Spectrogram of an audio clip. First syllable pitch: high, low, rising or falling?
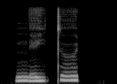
low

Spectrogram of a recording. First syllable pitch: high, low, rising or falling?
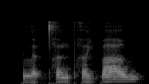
rising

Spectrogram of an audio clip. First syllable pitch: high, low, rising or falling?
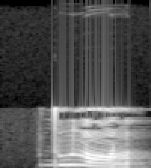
high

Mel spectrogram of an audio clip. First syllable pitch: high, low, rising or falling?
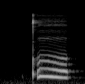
falling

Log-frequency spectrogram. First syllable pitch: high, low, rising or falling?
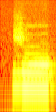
high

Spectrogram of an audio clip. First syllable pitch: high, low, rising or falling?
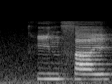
high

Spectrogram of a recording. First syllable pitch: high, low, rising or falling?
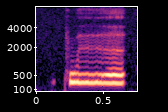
low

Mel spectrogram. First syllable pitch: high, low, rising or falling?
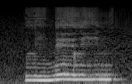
rising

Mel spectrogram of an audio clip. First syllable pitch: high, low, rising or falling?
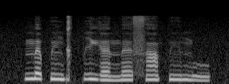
falling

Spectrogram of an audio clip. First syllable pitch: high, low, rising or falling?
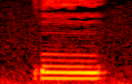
high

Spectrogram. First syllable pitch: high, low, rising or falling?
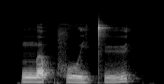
rising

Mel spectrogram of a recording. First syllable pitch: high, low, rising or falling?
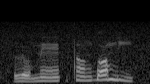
low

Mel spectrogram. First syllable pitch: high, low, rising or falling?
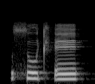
high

